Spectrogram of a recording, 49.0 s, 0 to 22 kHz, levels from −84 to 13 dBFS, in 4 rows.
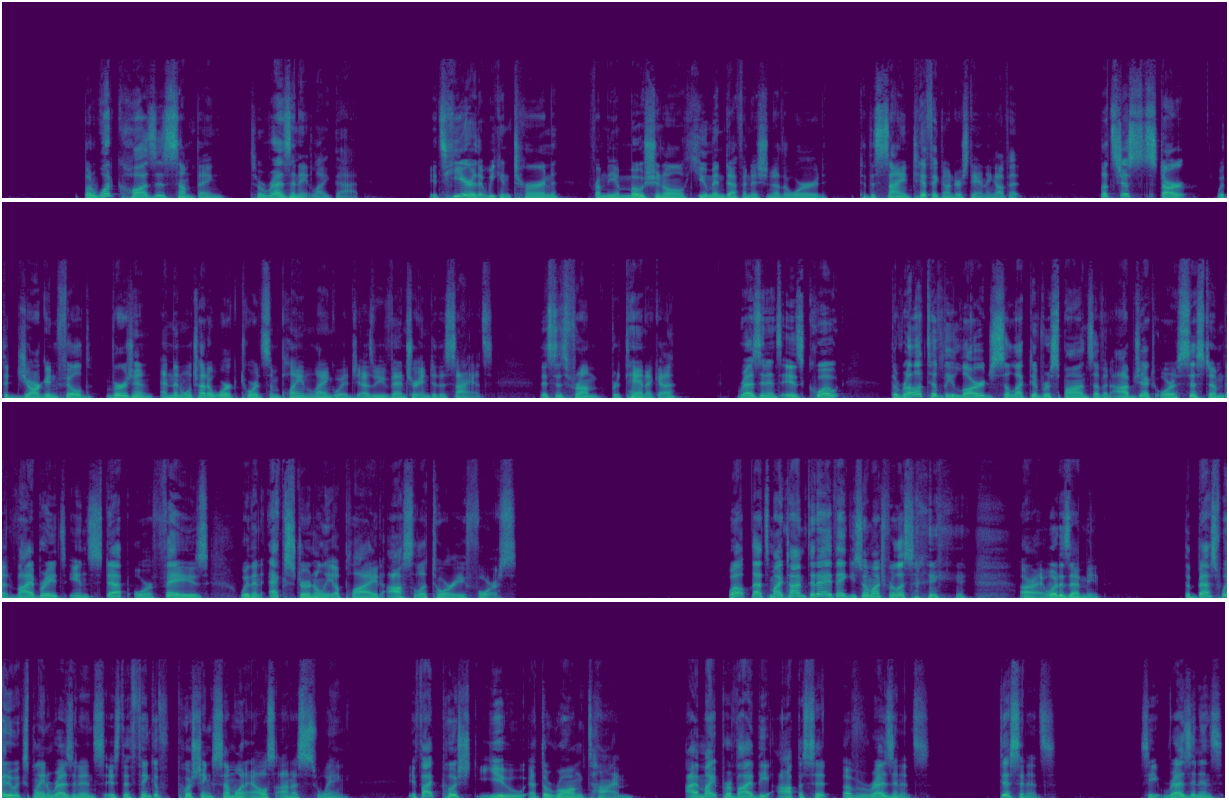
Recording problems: none

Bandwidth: 15.5 kHz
